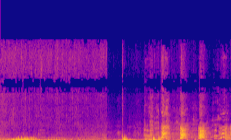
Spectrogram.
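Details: Keyush the Siberian Husky on a visit to a friend's house: low rumbling noise first, then a run of harmonic, whiny yelping calls repeated roughly every half second.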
